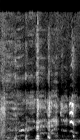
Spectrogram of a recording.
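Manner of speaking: helpless, very high-pitched laughter; high squealing laugh. Real, not acted. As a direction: crack up into a squeal. Cracks up at the quoted accusation.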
